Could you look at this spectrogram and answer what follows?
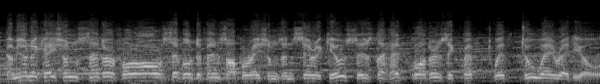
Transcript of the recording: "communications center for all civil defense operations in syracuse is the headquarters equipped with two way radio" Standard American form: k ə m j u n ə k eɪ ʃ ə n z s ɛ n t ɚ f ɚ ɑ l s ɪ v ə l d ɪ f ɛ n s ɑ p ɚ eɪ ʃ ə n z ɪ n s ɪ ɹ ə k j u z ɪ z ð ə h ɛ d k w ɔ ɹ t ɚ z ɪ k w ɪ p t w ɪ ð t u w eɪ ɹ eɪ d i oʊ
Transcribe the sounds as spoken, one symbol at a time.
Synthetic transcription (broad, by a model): k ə m j u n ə k eɪ ʃ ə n s ɛ n t ɚ f ɚ ɑ l s ɪ v ə l d ɪ f ɛ n s ɑ p ɚ eɪ ʃ ə n z ɪ n s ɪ ɹ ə k j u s ɪ z ð ə h ɛ d k w ɔ ɹ t ɚ z ɪ k w ɪ p t w ɪ ð t u w eɪ ɹ eɪ d i oʊ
